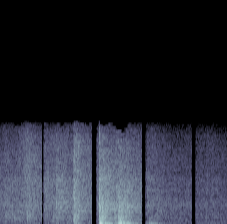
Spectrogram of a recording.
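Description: Several knocks and bumps in a small room, the loudest a sharp thump about a second in.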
